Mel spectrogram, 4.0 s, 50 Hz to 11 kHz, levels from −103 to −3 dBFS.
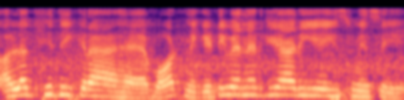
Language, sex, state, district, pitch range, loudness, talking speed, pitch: Hindi, female, Uttar Pradesh, Jalaun, 180-240 Hz, -13 LUFS, 190 wpm, 210 Hz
